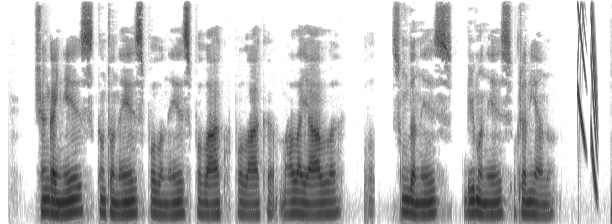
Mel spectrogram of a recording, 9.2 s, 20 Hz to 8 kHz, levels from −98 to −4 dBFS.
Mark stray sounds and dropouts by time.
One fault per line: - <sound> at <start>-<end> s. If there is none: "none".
- laugh at 5.5-5.6 s
- chirp at 8.7-9.0 s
